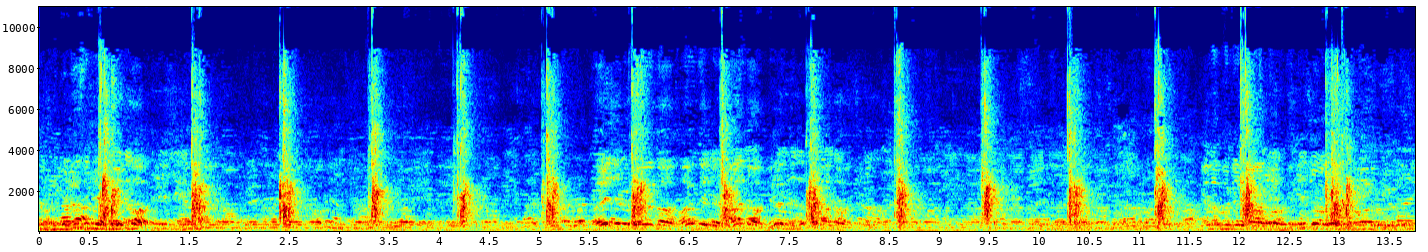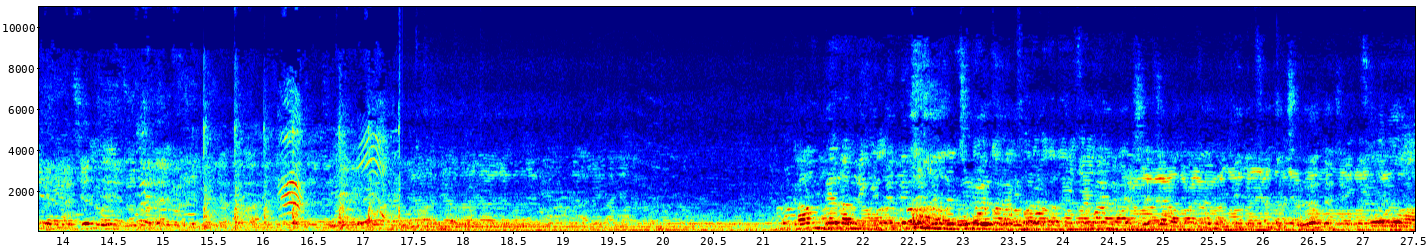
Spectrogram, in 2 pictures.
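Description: A group of men chant together in low, steady voices.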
